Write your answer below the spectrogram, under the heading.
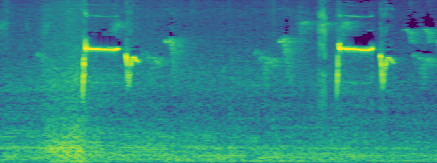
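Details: Red-headed prinia call, played to rouse prinias into replying quickly: twice a piercing, level high whistle opens with a sharp click and ends in a brief buzzy flourish, separated by about two and a half seconds of softer chips.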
